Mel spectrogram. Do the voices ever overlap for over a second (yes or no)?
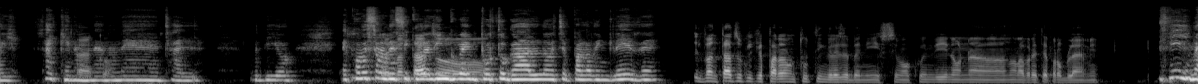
yes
